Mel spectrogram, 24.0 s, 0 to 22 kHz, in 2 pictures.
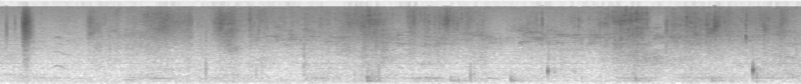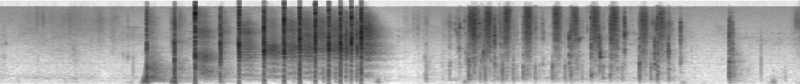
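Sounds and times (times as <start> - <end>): rustle of hair and skin: 0.1 - 0.6, 1.2 - 13.9
hands slapping on head: 14.2 - 17.8.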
